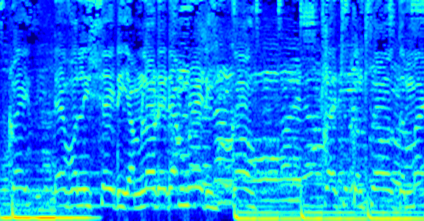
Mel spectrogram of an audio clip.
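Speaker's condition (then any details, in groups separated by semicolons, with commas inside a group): No condition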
